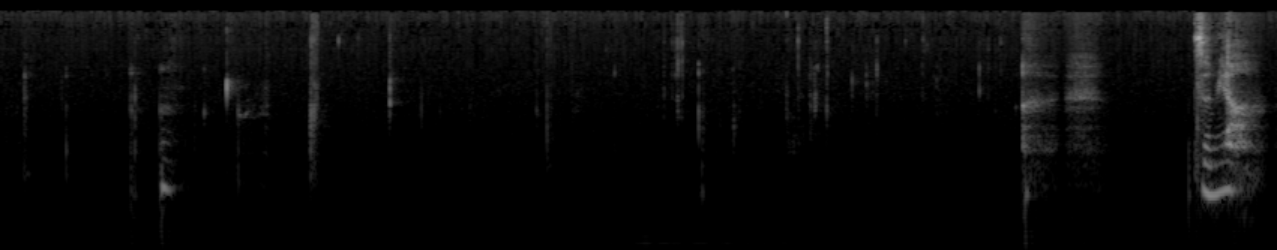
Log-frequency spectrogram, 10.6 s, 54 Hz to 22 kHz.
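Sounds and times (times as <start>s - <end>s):
quiet chewing of soft juicy dumplings: 0.0s - 8.5s
mouth smacking: 0.1s - 8.6s.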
